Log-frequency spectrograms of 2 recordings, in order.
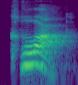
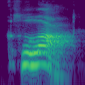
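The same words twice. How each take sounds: The two takes are said the same way.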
